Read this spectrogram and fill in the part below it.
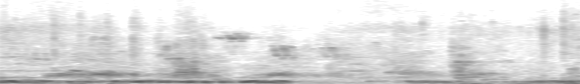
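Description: Pigeons coo softly outdoors on a windy day, low throaty calls repeating in a steady rhythm close by, with a few faint chirps and no talk.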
